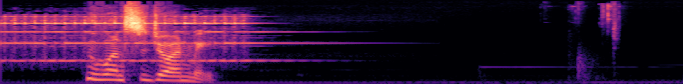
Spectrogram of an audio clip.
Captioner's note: phone rings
